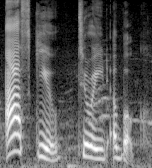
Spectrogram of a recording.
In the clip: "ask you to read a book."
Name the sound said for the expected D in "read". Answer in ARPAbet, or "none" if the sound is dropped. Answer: D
